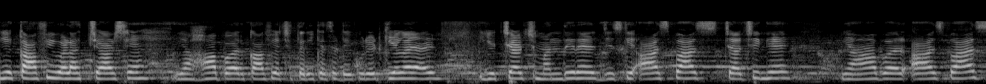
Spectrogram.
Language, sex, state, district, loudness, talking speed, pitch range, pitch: Hindi, male, Maharashtra, Solapur, -24 LUFS, 160 wpm, 255-280 Hz, 270 Hz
